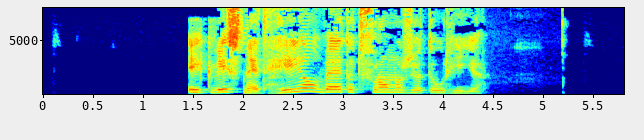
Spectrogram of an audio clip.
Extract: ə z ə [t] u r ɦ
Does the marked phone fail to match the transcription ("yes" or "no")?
no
